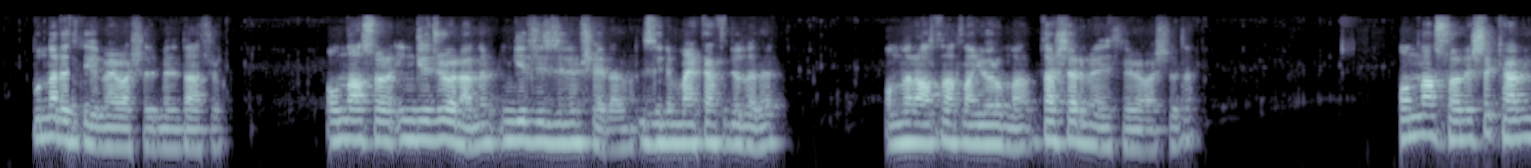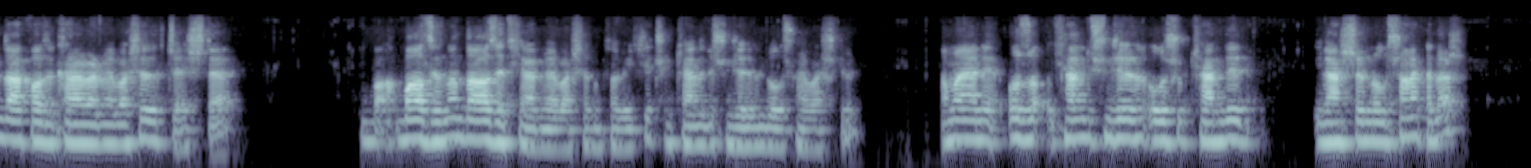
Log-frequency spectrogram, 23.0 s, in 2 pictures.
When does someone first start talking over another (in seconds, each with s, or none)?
none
